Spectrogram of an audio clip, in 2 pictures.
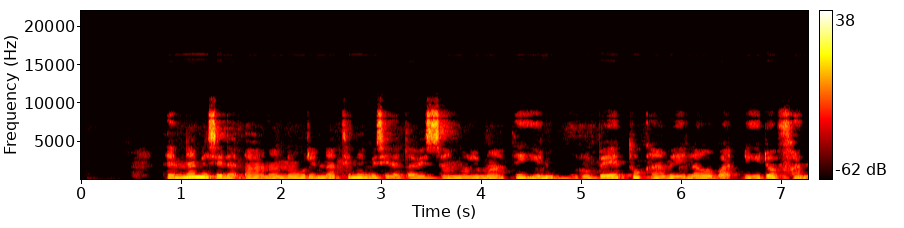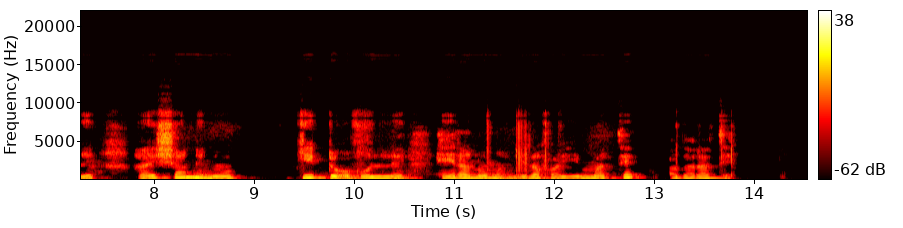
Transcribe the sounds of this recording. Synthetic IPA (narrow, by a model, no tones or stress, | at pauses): t̪ɛnːɛmɪsɪlɛʔaːnɐnoːɾɪnːɐt̪ːɪnɪmɪsɪlɛt̪ʼɐwɛsːɐnːɔɾɪmat̪ːɪjɪnʊmːɔɾɔbe̞ːt̪ːʊkameːlɐwɔbɐɗiːd̪ɔfːɐnɛhɐjʃːanːɪno | ɡ̥ɪd̪ːɔʔɔ̰fɔlːɛheːɾɐnɔmɐ̰nɛɾɐfɐjɪmːɐt̪ːɛ | ɐɡɐɾɐt̪ɛ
